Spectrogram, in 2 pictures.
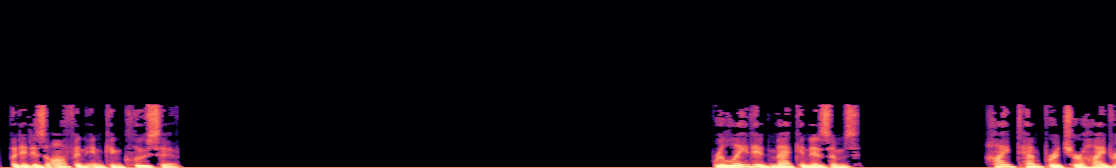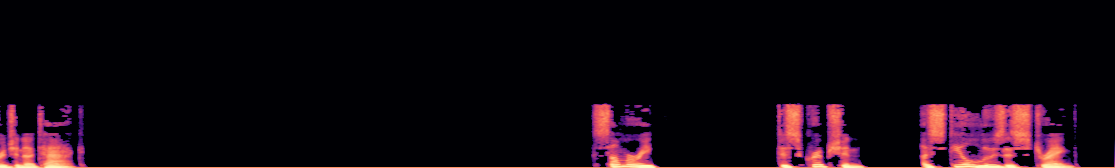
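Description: A man narrates calmly into a close microphone, with pauses between phrases.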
